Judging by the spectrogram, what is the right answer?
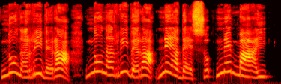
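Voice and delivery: firm, exasperated, slow. Angelo repeats his words to Settimio, who isn't listening: louder, touch of exasperation. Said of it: "lo ripeté più forte, con una punta di esasperazione nella voce".

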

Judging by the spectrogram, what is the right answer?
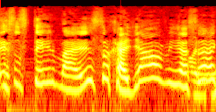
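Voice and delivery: mock yelling. Retelling how a guy yelled right in someone's face: retelling a shout in his face. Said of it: "literalmente le gritó en su cara".

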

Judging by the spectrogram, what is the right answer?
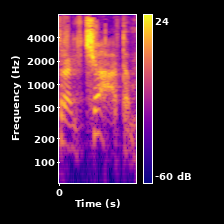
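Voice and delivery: high, furious, raging outburst. Narrator reads an old woman snapping at her troll son, enraged outburst. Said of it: "взъярилась старуха".

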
